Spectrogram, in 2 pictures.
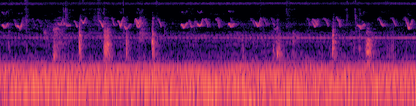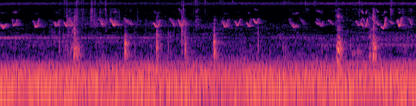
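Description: Backyard chickens clucking, with many short high chirps of chicks peeping throughout, over a steady low rumble.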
